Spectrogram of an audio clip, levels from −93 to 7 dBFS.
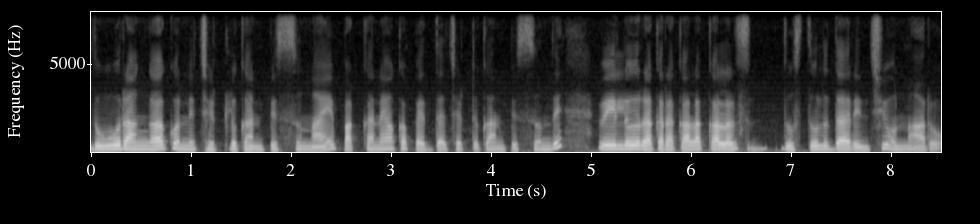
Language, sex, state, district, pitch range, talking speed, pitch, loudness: Telugu, female, Andhra Pradesh, Visakhapatnam, 185-210 Hz, 135 wpm, 200 Hz, -18 LUFS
